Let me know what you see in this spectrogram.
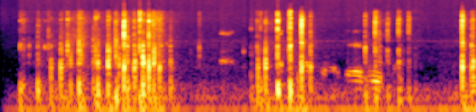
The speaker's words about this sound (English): You gotta mute your mic you're typing. Actually, don't even type right now. type later.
